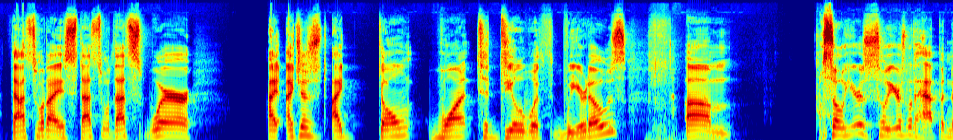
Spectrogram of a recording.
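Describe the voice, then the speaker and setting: A man speaks at a moderate pace with lively intonation and long, frequent pauses. The recording is very clean, with a silent background. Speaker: tech podcast host. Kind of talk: casual chat. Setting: live stream with chat. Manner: talking quietly.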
